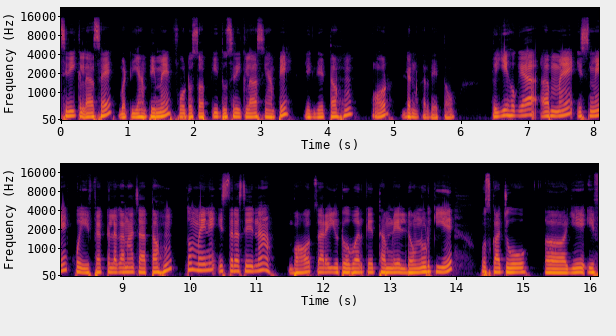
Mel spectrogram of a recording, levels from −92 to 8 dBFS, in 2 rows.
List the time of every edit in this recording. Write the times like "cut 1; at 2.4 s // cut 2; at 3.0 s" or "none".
none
